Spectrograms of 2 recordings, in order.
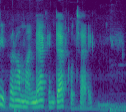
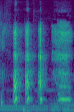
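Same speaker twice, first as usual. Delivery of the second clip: a bright, high giggle of delight; short high-pitched giggle; high delighted laugh; 13 semitones higher than usual. Real, not acted. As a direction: laugh with real pleasure at the cute stickers. Laughs at the card.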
